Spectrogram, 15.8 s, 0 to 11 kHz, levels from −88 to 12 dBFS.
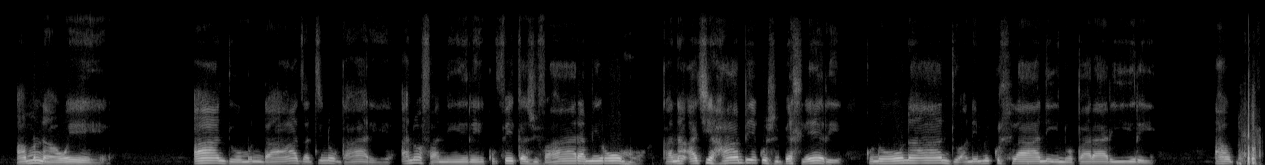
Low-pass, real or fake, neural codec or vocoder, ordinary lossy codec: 9.9 kHz; real; none; Opus, 32 kbps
